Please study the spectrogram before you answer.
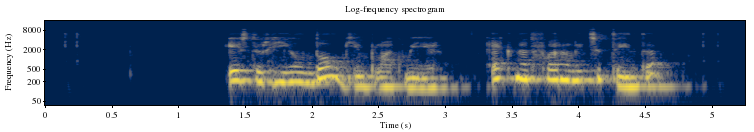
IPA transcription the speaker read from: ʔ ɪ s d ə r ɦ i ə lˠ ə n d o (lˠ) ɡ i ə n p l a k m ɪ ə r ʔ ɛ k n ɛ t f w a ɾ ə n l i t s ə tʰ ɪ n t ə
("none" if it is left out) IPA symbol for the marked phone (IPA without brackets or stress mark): lˠ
